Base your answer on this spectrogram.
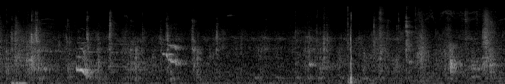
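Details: At milk time, white Shih Tzu puppies 1 month and 28 days old feed beside their mother, dated 05/08/2020. Thin, short whimpers and yips rise and fall among soft clicks and sharp knocks indoors.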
